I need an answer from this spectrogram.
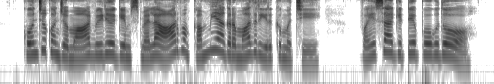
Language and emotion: Tamil, sad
